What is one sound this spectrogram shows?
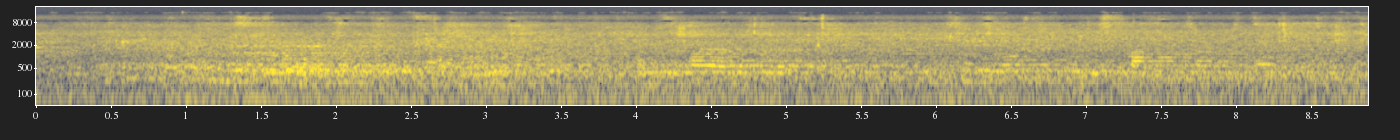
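Visitors' voices murmur softly in a large echoing hall.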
